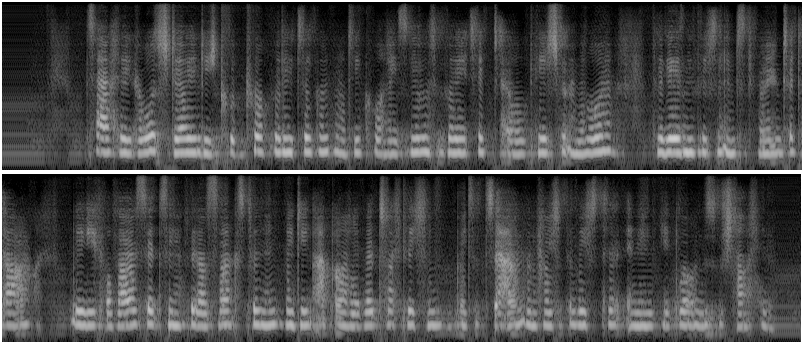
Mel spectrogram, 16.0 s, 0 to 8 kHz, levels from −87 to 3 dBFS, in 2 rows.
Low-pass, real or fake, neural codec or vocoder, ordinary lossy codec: none; fake; codec, 16 kHz, 0.5 kbps, FreqCodec, smaller model; none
